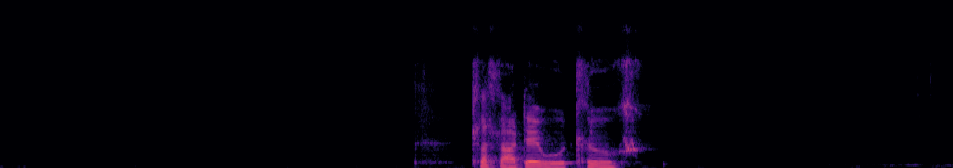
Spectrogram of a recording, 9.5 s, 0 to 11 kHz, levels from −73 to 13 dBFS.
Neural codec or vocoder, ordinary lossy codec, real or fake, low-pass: none; Opus, 32 kbps; real; 7.2 kHz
